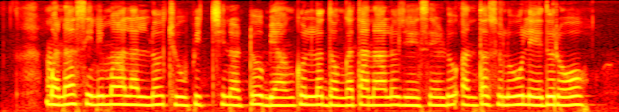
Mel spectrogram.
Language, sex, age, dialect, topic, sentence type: Telugu, female, 18-24, Telangana, banking, statement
